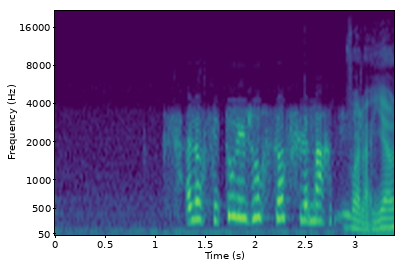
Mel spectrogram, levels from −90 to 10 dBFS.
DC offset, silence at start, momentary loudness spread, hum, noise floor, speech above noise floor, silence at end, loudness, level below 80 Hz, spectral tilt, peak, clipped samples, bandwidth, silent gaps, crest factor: under 0.1%; 1.2 s; 8 LU; none; -55 dBFS; 37 dB; 0 s; -19 LUFS; -50 dBFS; -8 dB/octave; -4 dBFS; under 0.1%; 5.4 kHz; none; 16 dB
